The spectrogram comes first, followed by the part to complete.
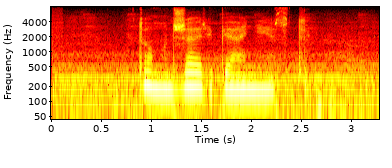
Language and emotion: Russian, sad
